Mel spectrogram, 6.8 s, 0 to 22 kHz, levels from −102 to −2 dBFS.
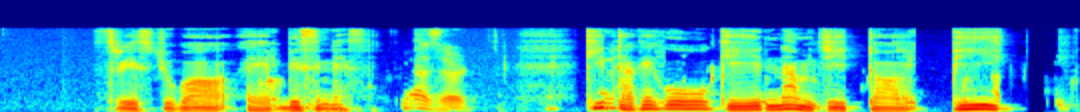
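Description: From 0.93 to 2.6 s and again from 3.37 s to the end, the speech is repeatedly pushed down by as much as about 40 dB, likely speech suppressed in double talk, with the canceller attenuating the near talker while the far end speaks. Inside these stretches an echo leak returns a faint delayed copy: at 1.69–1.79 s about 235 ms late and about 15 dB down, then at 3.45–3.5 s, 4.11–4.18 s and 5.63–6.71 s about 290 ms late and 20 to 30 dB down. This is likely uncancelled loudspeaker pickup.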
